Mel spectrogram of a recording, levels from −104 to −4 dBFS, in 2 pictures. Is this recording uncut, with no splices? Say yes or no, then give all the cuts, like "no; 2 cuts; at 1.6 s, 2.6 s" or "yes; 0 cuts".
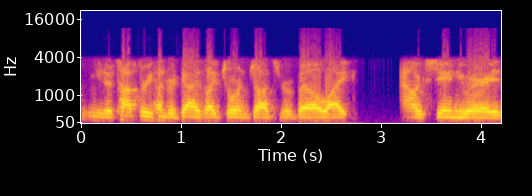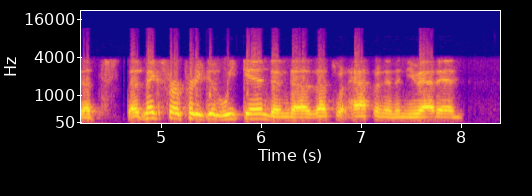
yes; 0 cuts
